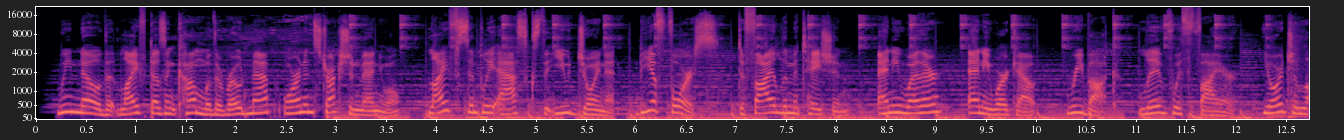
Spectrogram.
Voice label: commercials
